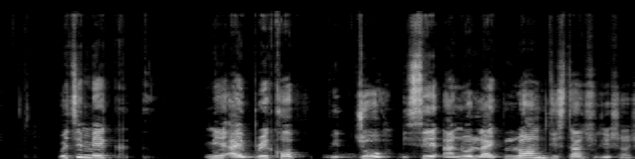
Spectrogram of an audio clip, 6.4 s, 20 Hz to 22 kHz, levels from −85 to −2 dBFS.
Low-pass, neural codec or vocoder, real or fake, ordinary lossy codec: none; vocoder, 48 kHz, 128 mel bands, Vocos; fake; none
